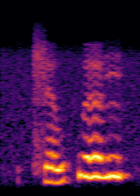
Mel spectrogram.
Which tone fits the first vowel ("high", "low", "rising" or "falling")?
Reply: rising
